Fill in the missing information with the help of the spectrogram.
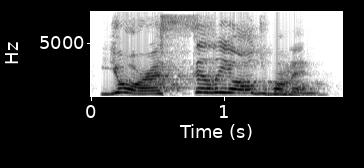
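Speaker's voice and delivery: put-on a snooty wife shooing the old woman off; haughty dismissal. A narrator's reading. Mrs Jenkins insulting.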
